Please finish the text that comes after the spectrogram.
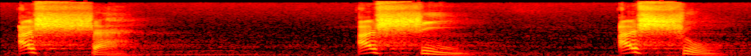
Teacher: Dan sifat yang dimiliki oleh huruf sya yang paling nampak adalah apa yang disebut dengan sifat at-tafashi, yaitu menyebarnya angin di dalam mulut kita.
